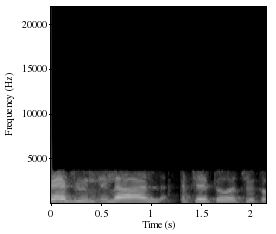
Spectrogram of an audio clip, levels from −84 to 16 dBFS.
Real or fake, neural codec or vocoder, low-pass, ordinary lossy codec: real; none; 3.6 kHz; none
